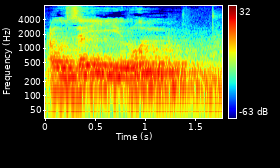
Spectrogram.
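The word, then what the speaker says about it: عزير: Jadi Uzairun daripada segi bunyinya, tanwin ini sama macam apa dia? Uzairun seolah-olah macam ada bunyi apa? Macam ada bunyi nun, tapi tak boleh tulis macam ni sebab salah.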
